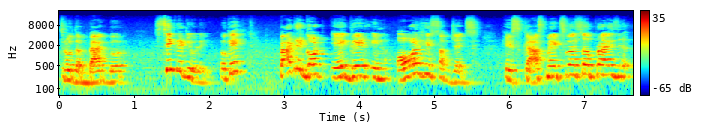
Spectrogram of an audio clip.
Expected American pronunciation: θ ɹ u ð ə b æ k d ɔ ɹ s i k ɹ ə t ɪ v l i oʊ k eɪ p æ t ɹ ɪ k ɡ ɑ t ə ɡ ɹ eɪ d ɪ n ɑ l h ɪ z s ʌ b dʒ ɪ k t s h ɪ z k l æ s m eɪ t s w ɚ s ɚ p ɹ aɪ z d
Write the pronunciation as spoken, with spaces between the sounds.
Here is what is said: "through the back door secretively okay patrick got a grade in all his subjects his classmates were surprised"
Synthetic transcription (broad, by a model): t ɹ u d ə b æ k d ɔ ɹ s i k ɹ ə t ɪ v l i oʊ k eɪ p æ t ɹ ɪ k ɡ ɑ t ə ɡ ɹ eɪ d ɪ n ɑ l h ɪ z s ʌ b dʒ ɪ k t s h ɪ z k l æ s m eɪ t s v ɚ s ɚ p ɹ aɪ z d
